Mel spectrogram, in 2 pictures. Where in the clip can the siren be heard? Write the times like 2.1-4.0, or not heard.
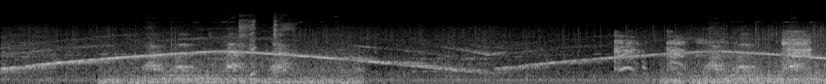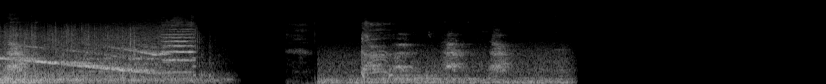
0.0-10.2.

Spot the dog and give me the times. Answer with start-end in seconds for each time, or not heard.
0.9-3.7, 6.6-8.8, 11.4-14.1.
